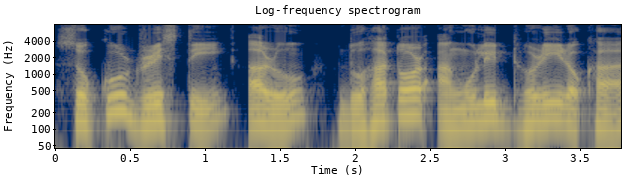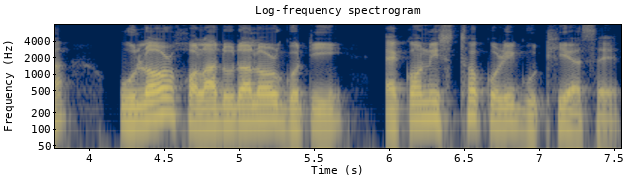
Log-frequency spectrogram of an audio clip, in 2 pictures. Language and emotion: Assamese, neutral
